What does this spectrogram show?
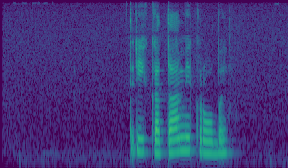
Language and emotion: Russian, neutral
